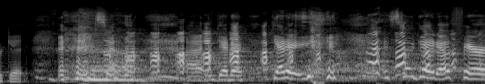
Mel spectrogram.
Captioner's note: laughter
